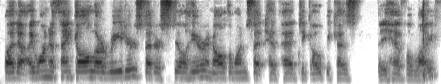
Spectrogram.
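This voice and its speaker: A man's voice: a little high, flat delivery, normal speed, dark tone, slight background noise, rough recording. A man hosting an online event over a video call, chatting in a rambling, jokey, casual way. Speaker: event host. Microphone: video call microphone.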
